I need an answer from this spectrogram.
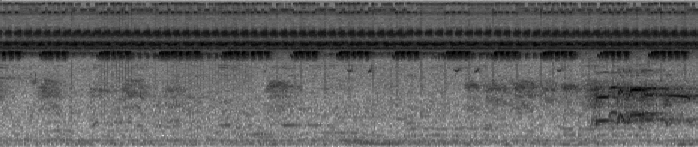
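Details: Nocturnal insects calling at night: rapid trains of short high chirps in bursts over a steady shrill high drone. A brief lower whistled sound appears near the end.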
